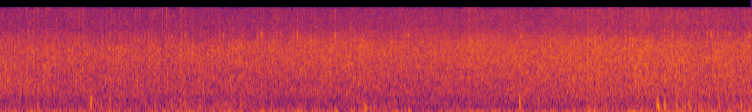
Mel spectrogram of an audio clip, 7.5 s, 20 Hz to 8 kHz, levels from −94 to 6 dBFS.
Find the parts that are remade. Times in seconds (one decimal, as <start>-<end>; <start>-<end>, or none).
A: 3.1-5.9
